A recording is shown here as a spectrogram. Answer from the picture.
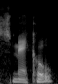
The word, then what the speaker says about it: SMCAKL: And Social Media Club Auckland, they've done a hashtag, SMCAKL, which they say is smackle with a silent C, obviously.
